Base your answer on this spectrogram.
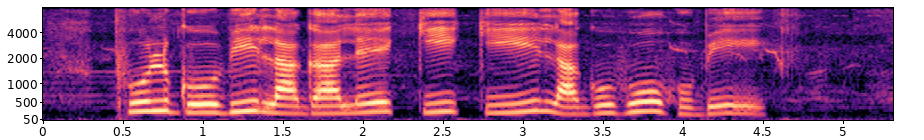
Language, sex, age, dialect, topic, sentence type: Magahi, female, 41-45, Northeastern/Surjapuri, agriculture, question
